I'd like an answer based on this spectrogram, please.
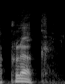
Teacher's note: Thế còn cách phát âm của chữ clerk, miền Nam nước Anh, trong tiếng Anh chuẩn, received pronunciation, chữ clerk đọc là clerk. Trong tiếng Mỹ, đọc là clerk với vần ơ. Tiếng Anh đọc là clerk với vần r.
